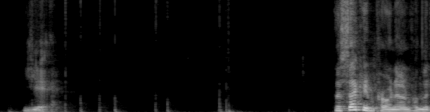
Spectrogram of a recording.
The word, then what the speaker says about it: यह: this pronoun is spelled as yaja it is pronounced yeah the second pronoun from the top of the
